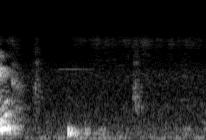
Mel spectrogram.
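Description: Faint, scattered strokes of a felt-tip marker writing on a whiteboard, heard in a small room.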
